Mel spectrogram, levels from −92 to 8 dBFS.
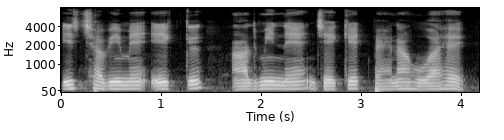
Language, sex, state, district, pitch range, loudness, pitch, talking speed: Hindi, male, Assam, Kamrup Metropolitan, 110-130 Hz, -14 LUFS, 120 Hz, 145 wpm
